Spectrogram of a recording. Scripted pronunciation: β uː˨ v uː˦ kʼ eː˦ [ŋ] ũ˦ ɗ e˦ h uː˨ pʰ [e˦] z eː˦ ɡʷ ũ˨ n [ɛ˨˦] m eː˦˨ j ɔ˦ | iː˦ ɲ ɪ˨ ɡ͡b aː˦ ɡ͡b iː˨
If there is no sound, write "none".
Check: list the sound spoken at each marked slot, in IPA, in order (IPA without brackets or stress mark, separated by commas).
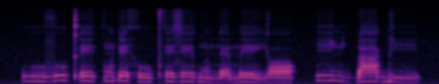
k, e˦, ɛ˨˦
